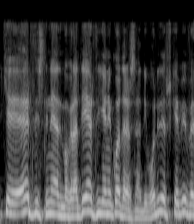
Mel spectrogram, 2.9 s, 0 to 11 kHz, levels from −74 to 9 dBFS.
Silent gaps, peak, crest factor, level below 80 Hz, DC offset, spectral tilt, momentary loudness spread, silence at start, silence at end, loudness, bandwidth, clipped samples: none; -6 dBFS; 10 dB; -46 dBFS; under 0.1%; -7 dB/octave; 3 LU; 0 s; 0 s; -16 LUFS; 8 kHz; under 0.1%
